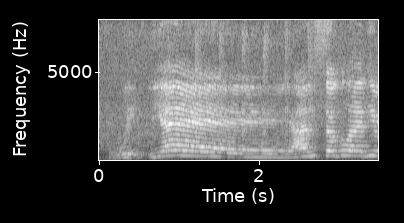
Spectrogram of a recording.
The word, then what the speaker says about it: oui: teach you a French word all right it's o u i o u i all right that's how you spell it oui okay oui is pronounced wheat it is not oi it's we yay I'm so glad you remembered it Denise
